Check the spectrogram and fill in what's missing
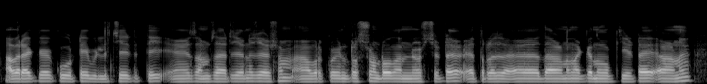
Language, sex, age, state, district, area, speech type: Malayalam, male, 30-45, Kerala, Kozhikode, urban, spontaneous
